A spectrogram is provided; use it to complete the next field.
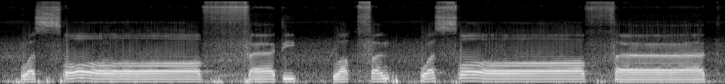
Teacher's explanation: صاد کی ادائیگی میں اس بات کا خیال رہے کہ اس کو موٹا کر کے پڑھیں، سین نہ ادا ہو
